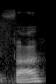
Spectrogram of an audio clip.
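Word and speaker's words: pho: I love how my parents still do like the very white thing of saying foe when I'm like, "No, that's that is not how you say it."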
